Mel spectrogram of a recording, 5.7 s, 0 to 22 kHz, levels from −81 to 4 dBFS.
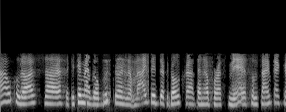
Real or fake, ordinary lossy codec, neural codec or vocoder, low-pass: fake; AAC, 16 kbps; codec, 16 kHz in and 24 kHz out, 0.4 kbps, LongCat-Audio-Codec, four codebook decoder; 3.6 kHz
